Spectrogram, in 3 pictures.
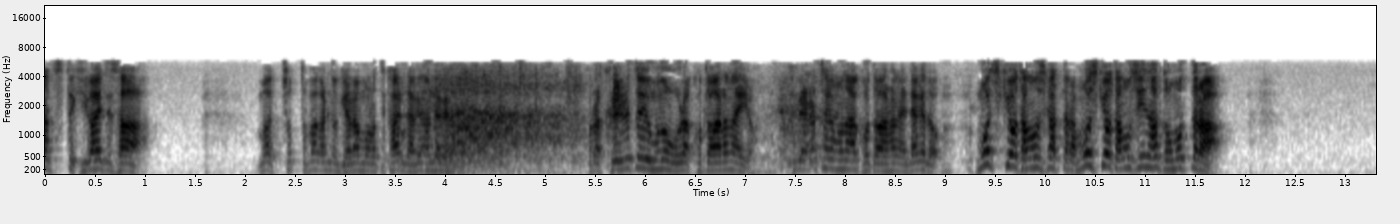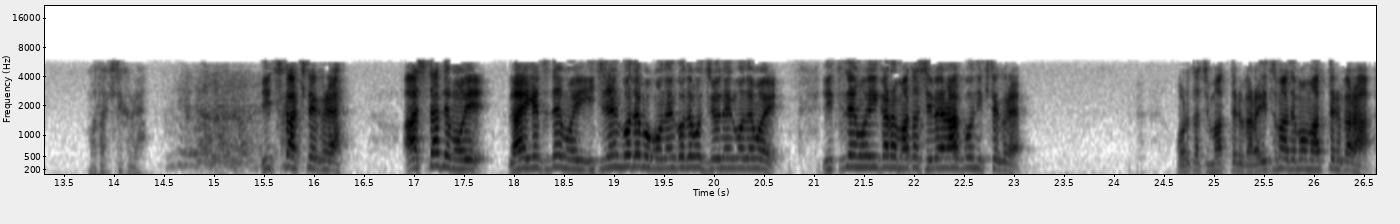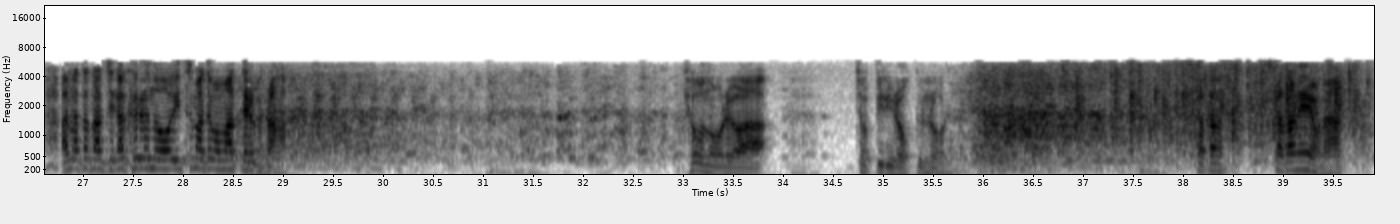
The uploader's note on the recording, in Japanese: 渋谷らくご」にて収録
